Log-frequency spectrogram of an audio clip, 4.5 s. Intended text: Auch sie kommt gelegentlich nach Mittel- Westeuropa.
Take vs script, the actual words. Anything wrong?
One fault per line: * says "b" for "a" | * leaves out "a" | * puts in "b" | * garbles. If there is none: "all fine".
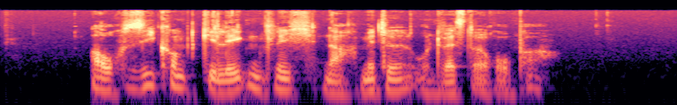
* puts in "und"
